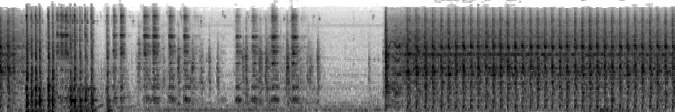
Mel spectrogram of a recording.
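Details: Van cranks in choppy bursts then steady fast cranking about three beats a second, never fires; no-start while cranking, cause unknown.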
